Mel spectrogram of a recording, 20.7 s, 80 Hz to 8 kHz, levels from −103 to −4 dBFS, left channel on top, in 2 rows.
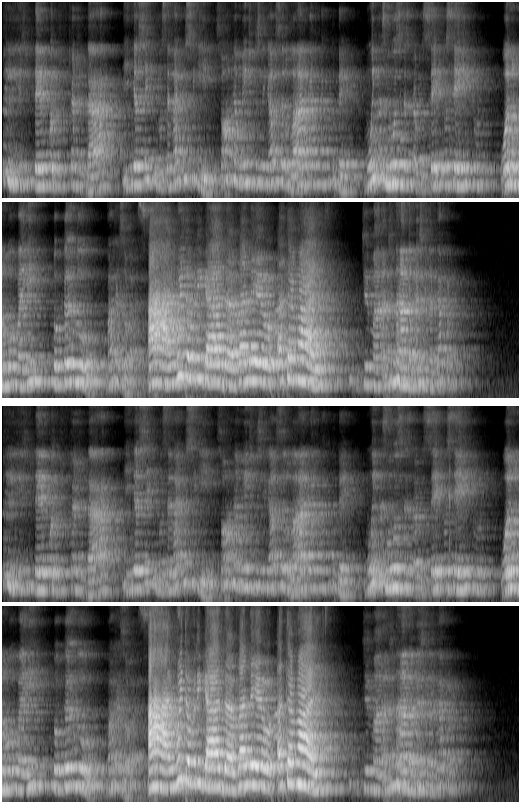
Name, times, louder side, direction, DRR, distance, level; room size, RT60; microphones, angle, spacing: voice 1, 0.0-2.0 2.4-6.2 6.5-6.9 7.2-9.6 10.0-11.0 11.4-12.1 12.4-13.0 17.3-19.3, left 1 dB, 65° left, -5 dB, 1.9 m, -35 dB
voice 2, 13.3-16.8, right 4 dB, 40° right, 5 dB, 0.4 m, -22 dB
11.0 x 3.9 x 2.8 m, 1.4 s
head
